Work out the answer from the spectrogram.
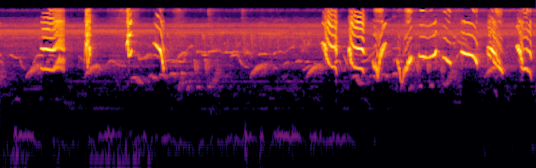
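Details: Kacer, the Oriental magpie-robin, sings a provoking lure: scattered sharp notes at first, then a dense stream of rapid whistles, trills and harsh chips in quick succession, with a steady high whine in the background.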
